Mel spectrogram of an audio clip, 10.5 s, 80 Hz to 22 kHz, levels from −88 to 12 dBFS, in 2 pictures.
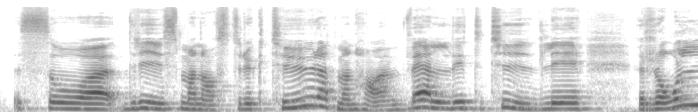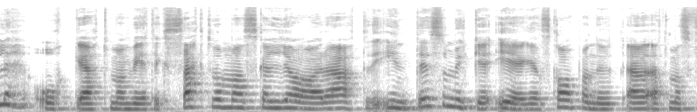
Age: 20-39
